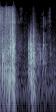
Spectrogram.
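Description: Tarot cards shuffled by hand in two quick riffling bursts, crisp papery flutters close up with a short pause between them.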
